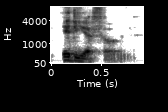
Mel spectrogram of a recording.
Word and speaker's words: idiophone: Idiophone. Idiophone. Are there any alternate pronunciations? That is the only one I have.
